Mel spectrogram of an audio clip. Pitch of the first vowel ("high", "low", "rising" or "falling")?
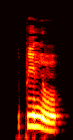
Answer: high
